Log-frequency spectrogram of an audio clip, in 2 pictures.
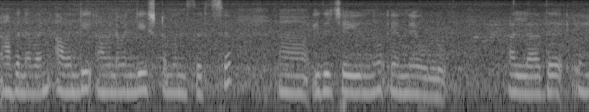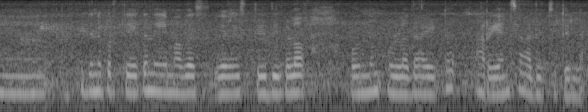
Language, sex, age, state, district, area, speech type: Malayalam, female, 30-45, Kerala, Idukki, rural, spontaneous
